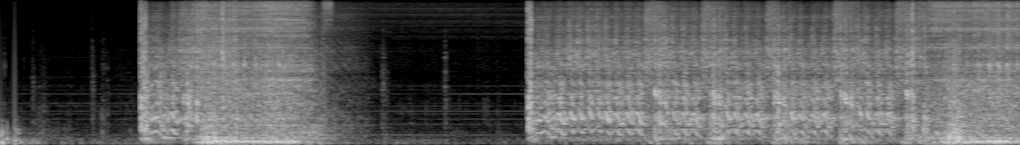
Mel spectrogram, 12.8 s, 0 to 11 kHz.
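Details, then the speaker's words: 1970 or 1971 Ford Torino GT 429 V8 that sat about 15 years, fuel fed past the old tank through a filter to the pump: long starter grind, then it catches and runs unevenly. Stuck carburetor float suspected; hard starting and poor running. "Let's see. I think float's stuck. So I'm probably gonna dig and try and fix this float."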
